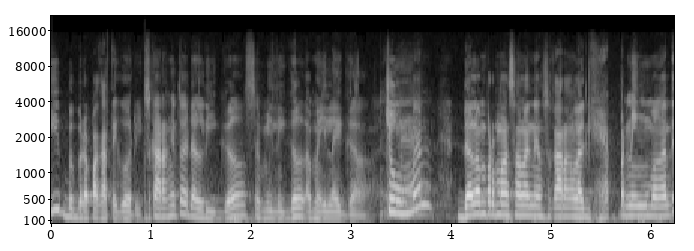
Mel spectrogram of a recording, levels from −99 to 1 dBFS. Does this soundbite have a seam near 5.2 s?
no; 2 cuts; at 0.9 s, 3.2 s

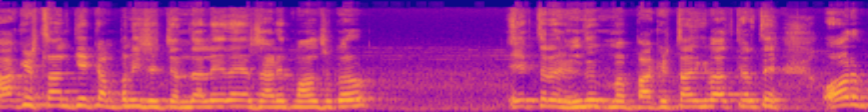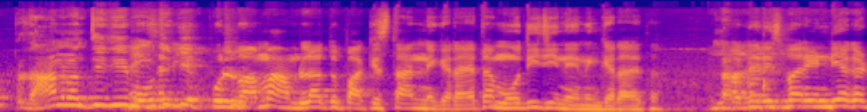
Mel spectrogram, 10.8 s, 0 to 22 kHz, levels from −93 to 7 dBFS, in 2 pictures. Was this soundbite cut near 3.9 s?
no; 1 cut; at 9.9 s

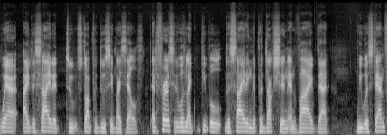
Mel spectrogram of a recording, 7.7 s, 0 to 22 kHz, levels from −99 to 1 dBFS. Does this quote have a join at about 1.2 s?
no; 1 cut; at 2.9 s

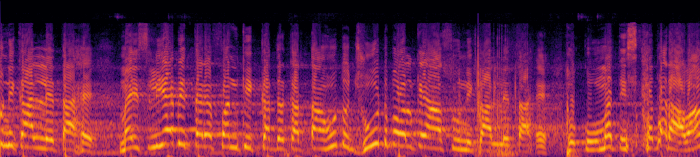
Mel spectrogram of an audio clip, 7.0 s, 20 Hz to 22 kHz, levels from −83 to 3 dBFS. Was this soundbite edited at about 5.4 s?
yes; 1 cut; at 5.4 s

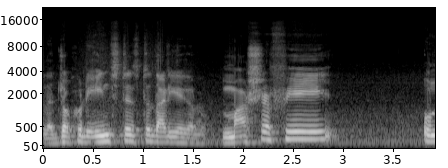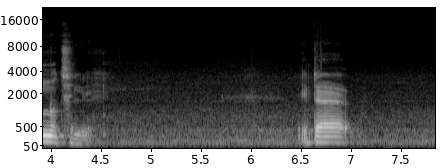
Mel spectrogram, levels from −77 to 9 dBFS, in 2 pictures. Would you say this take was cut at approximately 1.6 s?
yes; 1 cut; at 1.6 s

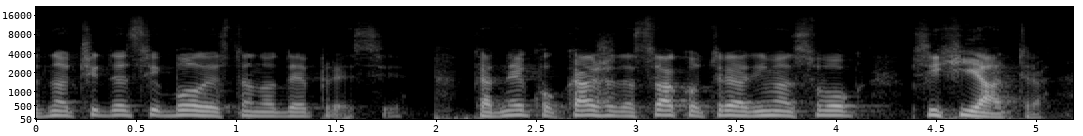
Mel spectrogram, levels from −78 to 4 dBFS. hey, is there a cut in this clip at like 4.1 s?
no; 1 cut; at 2.0 s

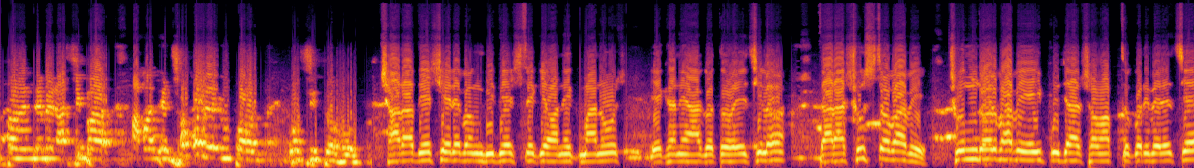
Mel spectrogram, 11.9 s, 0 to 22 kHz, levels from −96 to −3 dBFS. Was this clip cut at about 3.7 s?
yes; 1 cut; at 3.7 s

